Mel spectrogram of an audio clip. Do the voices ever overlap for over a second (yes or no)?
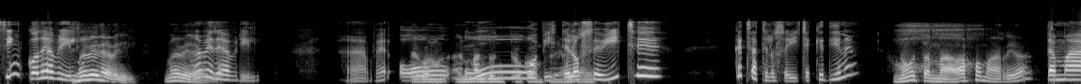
yes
